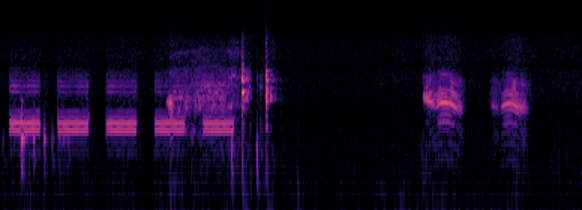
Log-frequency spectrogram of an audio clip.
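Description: Five short, evenly spaced electronic ring tones of a telephone call to an office pulse in quick succession, followed by a couple of sharp clicks as the line picks up, then two brief spoken calls.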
